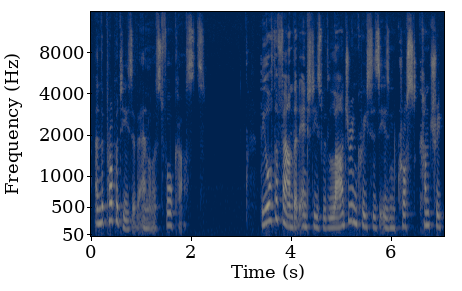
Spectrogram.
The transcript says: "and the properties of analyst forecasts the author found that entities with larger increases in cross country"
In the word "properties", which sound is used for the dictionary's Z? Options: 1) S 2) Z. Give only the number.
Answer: 2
